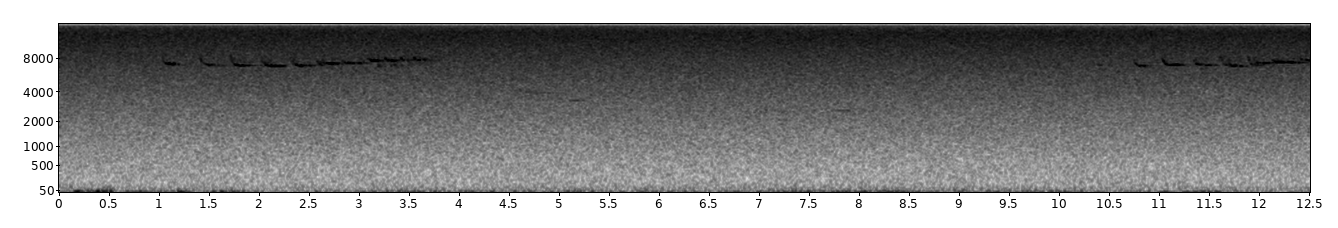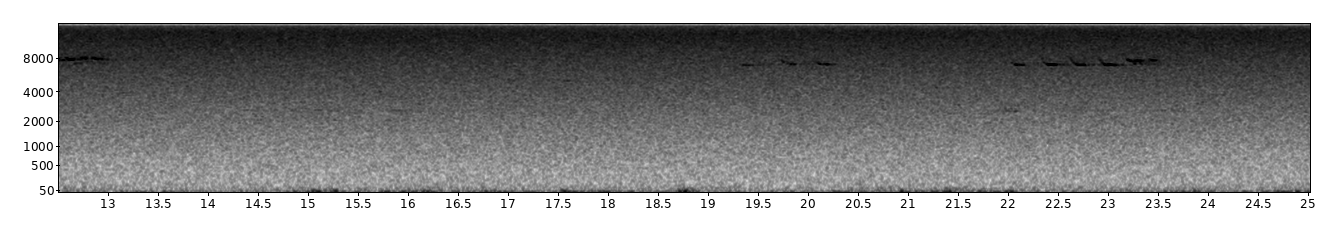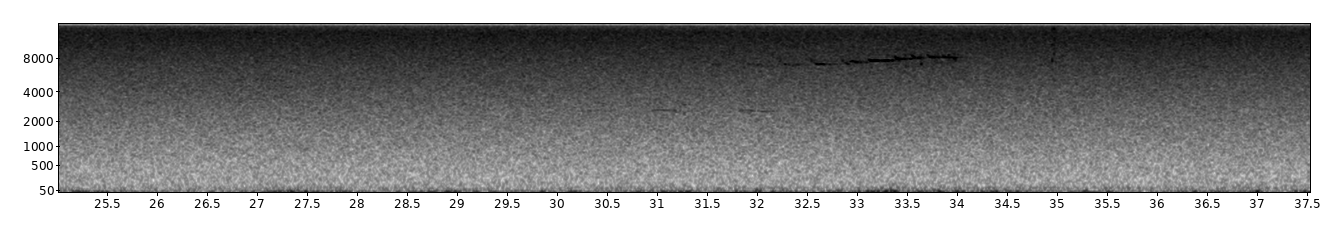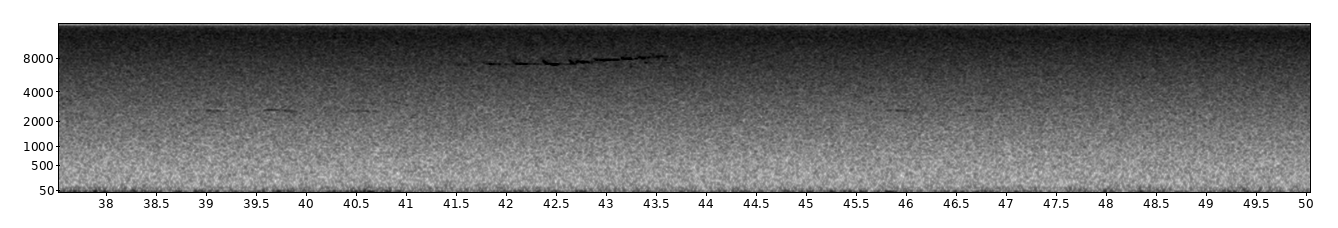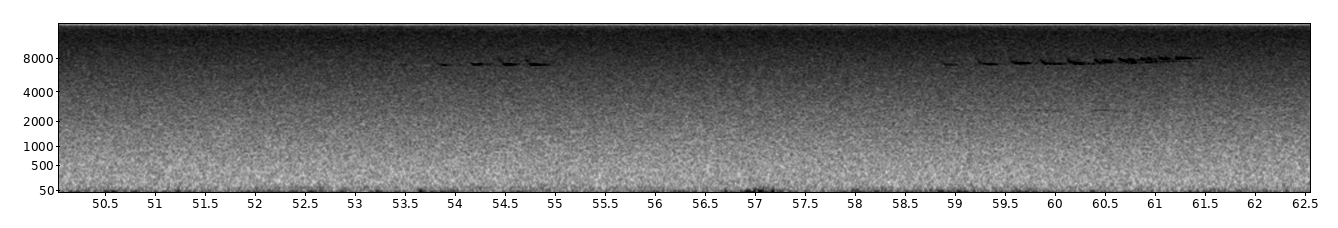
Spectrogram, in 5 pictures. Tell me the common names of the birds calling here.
Golden-crowned Kinglet, Mountain Chickadee, Red-breasted Nuthatch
